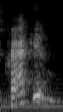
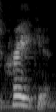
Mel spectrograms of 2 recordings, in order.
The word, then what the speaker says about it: Kraken: The argument between Pintel and Righetti over the proper pronunciation of the monster's name comes after the writers, who intended for it to be pronounced as Kraken, first heard Kevin R. McNally pronounce it as Kraken.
